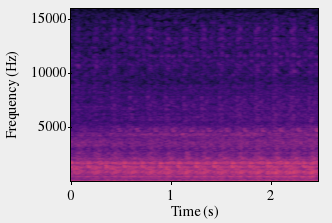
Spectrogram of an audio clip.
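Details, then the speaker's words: Bus with newly installed Jasper remanufactured engine, air filter box and front bumper off: steady, even idle with smooth low rumble, no knocks, ticks or misses, no dash lights; normal idle. "so let's start it and listen to it so right there as you can hear the engine is running"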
